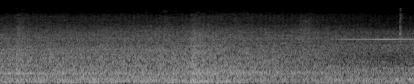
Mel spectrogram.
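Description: Steady mechanical drone of heavy trucks running nearby, with a faint thin high whine coming in near the end.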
